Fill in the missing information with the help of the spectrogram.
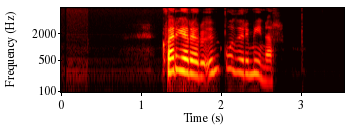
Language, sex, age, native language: Icelandic, female, 50-59, Icelandic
